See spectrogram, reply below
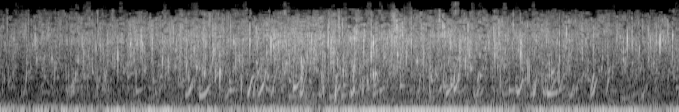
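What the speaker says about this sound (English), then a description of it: "these silver basins are filling with water" Clear, cold water pours steadily into silver basins, a close, continuous splashing trickle with bubbling flecks and no voices.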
